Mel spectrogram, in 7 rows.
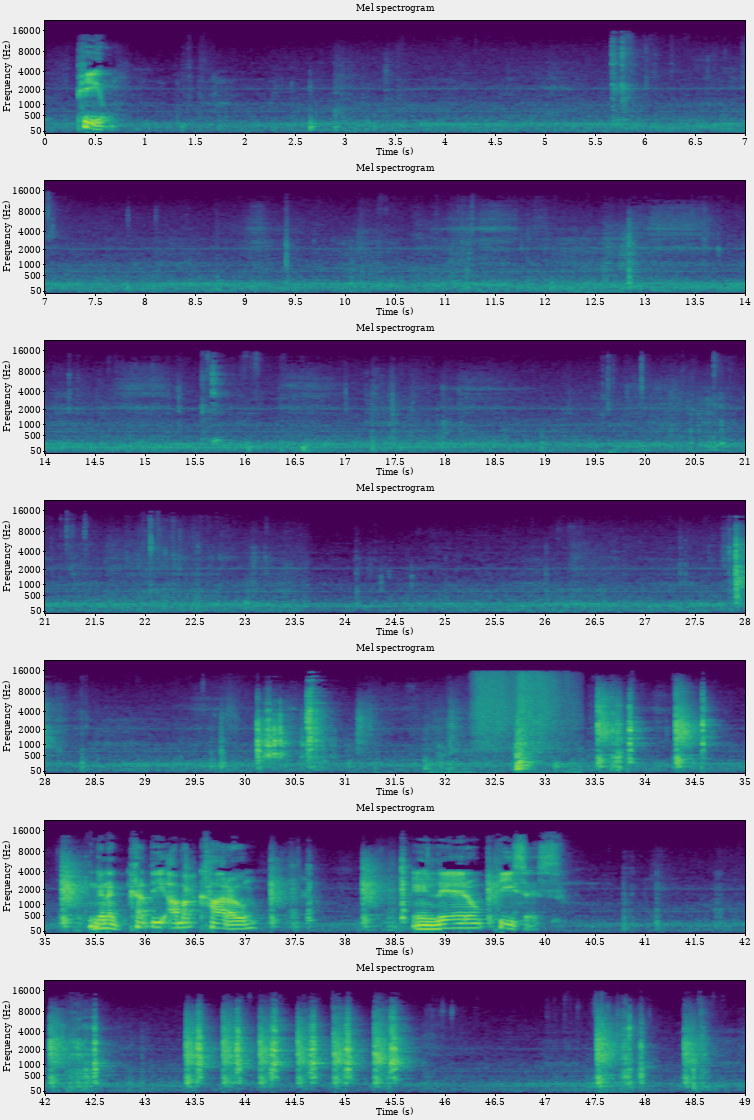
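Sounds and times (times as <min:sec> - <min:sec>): steady low hum: 0:00.0 - 0:49.0.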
